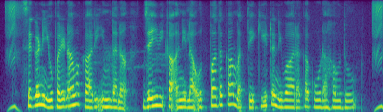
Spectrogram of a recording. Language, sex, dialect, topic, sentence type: Kannada, female, Coastal/Dakshin, agriculture, statement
